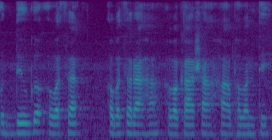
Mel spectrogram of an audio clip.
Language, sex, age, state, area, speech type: Sanskrit, male, 18-30, Assam, rural, spontaneous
